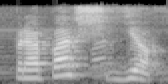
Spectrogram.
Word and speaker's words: ಪ್ರಪಶ್ಯ: ಪುನಸ್ತ್ವನ್ ತದೇವಮೇ ರೂಪಮಿದಂ ಪ್ರಪಶ್ಯ ಪ್ರಪಶ್ಯ ಪ ಮೇಲೆ ಆಘಾತ ತದೇವಮೇ ರೂಪ ಪ್ರಪಶ್ಯ ನೋಡೋಣ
